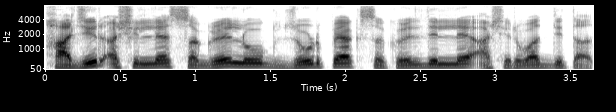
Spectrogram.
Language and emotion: Goan Konkani, neutral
